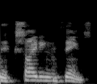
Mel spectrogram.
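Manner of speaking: normal talking voice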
